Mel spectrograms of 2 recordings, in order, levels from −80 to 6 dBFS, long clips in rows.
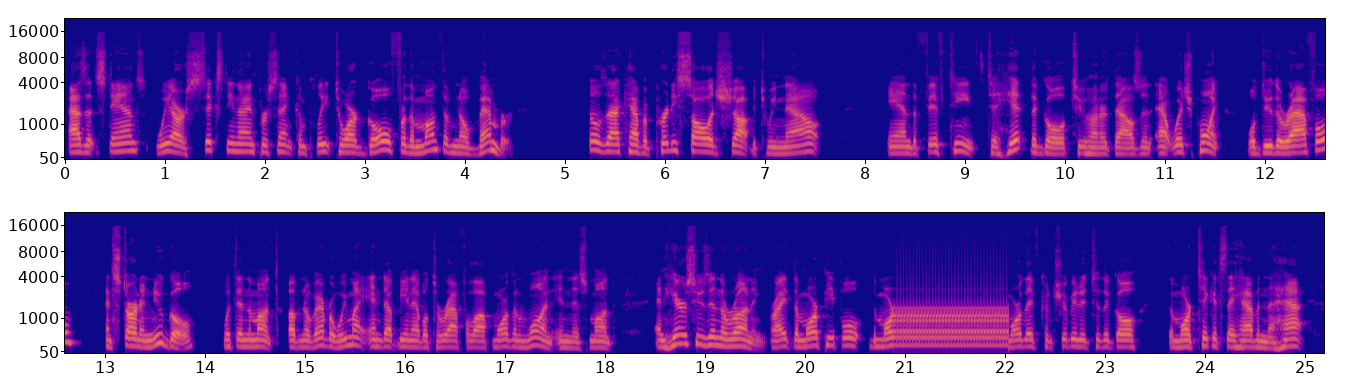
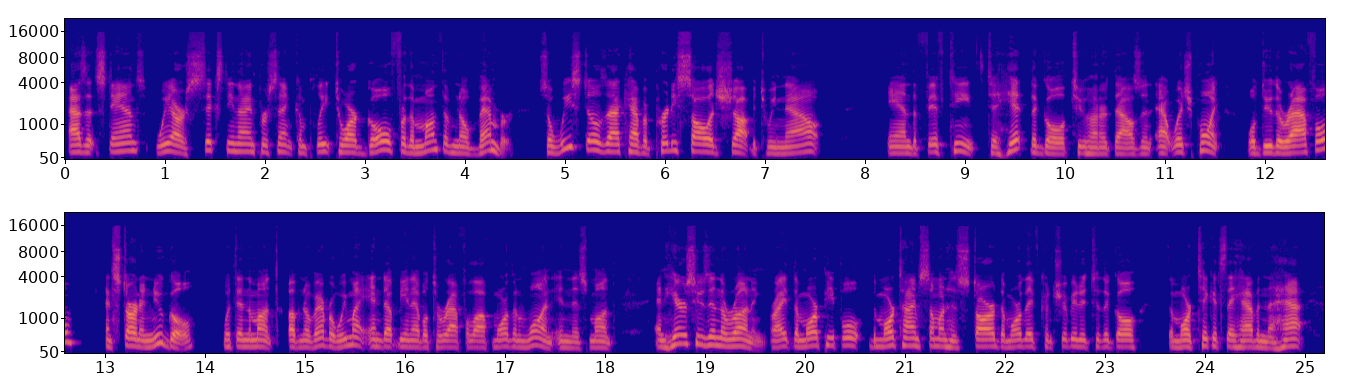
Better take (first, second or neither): second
